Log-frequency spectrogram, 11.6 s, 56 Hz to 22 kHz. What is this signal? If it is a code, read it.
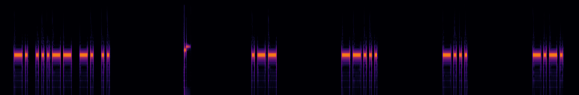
Morse code, heard as a keyed tone, about 21 wpm, spaced as for 9 wpm, 700 Hz. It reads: N3NI W7BC
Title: USA Call Signs - 4 Characters - 8x Character Spacing - 22wpm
